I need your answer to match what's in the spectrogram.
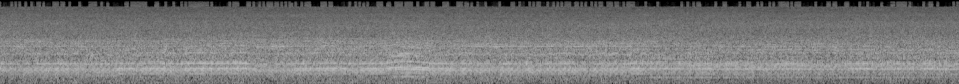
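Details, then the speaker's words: Saito FA-65 four-stroke model engine at low throttle, high-speed needle set for flight: high buzzy drone, slightly soft and uneven; idle mixture too rich, engine died when taken toward ~2500 rpm (reliable idle had been ~3300 rpm). "but when I went down that low it just died because it was too rich"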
